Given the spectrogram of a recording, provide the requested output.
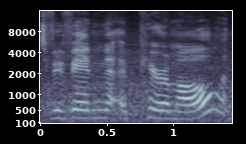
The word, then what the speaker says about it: Viven Perumal: and over here with us today we've got Vivint pyramol the marketing manager of conlog I hope I pronounced your name correctly that's correct thank you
